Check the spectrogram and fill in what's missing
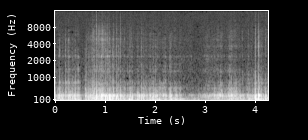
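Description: Both hands scratch the hollow metal mesh grille of a black USB microphone with their fingertips and nails. The result is a dense, low, rumbling scratch with a hum near 250 Hz and little high content. It swells in rough bursts, loudest around the one-second mark and again near the end.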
